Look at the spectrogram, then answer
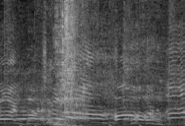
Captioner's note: thwack!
